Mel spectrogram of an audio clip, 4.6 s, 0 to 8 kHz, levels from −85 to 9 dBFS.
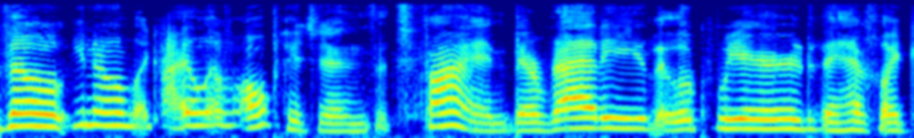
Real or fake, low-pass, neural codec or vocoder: fake; 7.2 kHz; codec, 16 kHz in and 24 kHz out, 1.1 kbps, FireRedTTS-2 codec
